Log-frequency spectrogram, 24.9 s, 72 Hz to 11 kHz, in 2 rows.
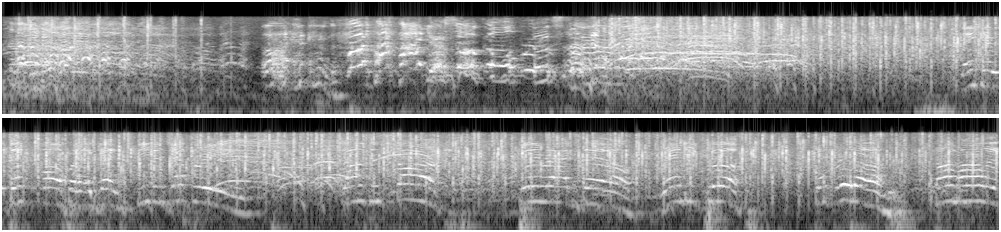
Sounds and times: Snicker: 0:00.0 - 0:03.0.

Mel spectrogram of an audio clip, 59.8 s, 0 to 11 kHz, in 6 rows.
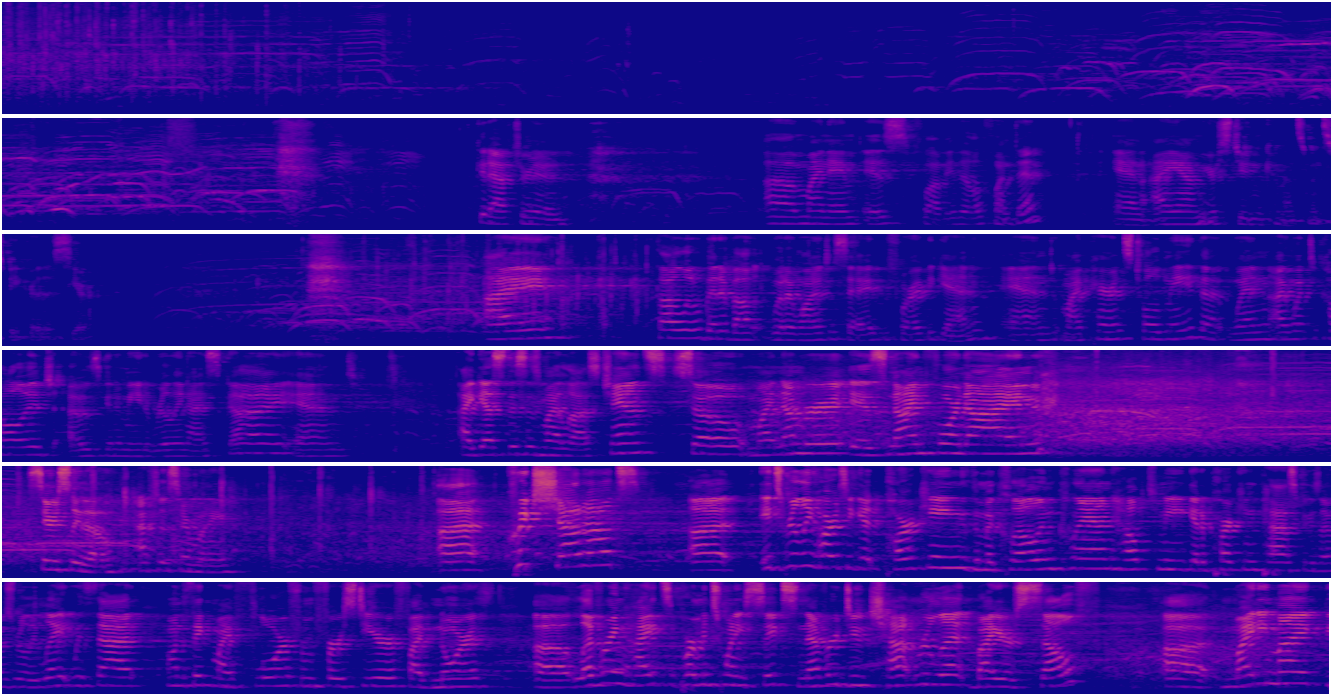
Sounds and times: Female speech, woman speaking: 0:13.6 - 0:14.2, 0:15.7 - 0:20.6, 0:23.6 - 0:24.2, 0:24.9 - 0:32.5, 0:33.4 - 0:37.8, 0:40.1 - 0:41.6, 0:43.2 - 0:58.0, 0:58.6 - 0:59.7.

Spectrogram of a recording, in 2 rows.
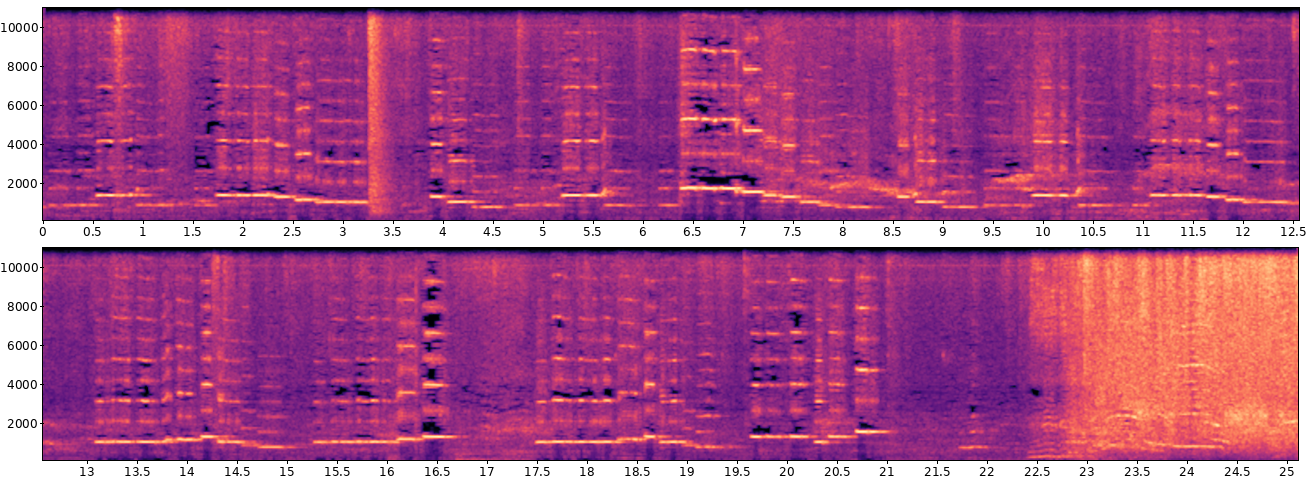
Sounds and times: Flute: 0:00.0 - 0:25.1
Inside, large room or hall: 0:00.0 - 0:25.1.

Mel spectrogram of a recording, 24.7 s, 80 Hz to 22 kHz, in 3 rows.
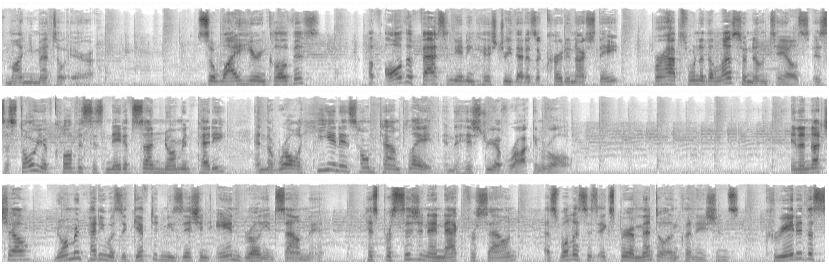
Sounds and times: Speech: 0:00.0 - 0:01.0, 0:02.0 - 0:14.0, 0:16.1 - 0:24.7
Rock and roll: 0:00.0 - 0:24.7.

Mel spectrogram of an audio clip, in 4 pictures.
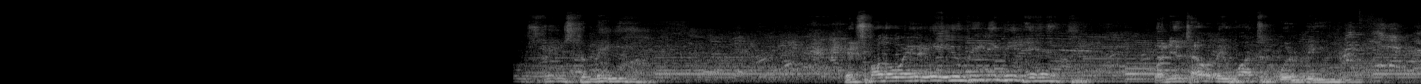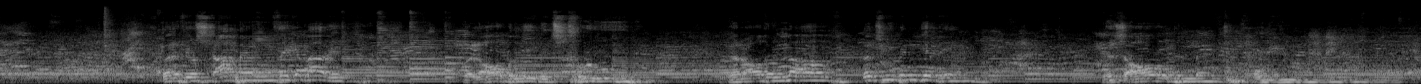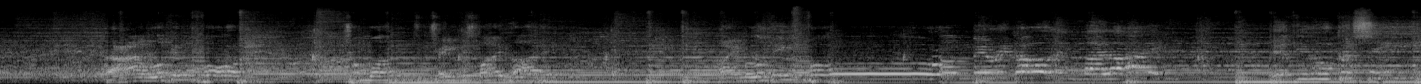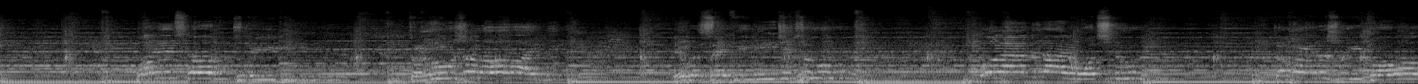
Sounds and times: Music: 0:05.2 - 0:56.8.

